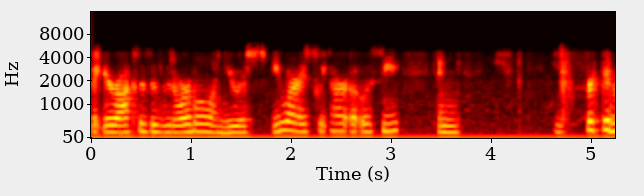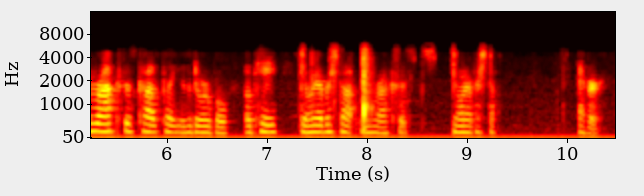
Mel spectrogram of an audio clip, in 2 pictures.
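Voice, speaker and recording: A woman's medium-pitched voice with vocal fry, monotone and flat, very fast, with long, frequent pauses. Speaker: tumblr roleplayer vlogging. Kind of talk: casual vlog talking to camera. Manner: rambling, halting with fillers.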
